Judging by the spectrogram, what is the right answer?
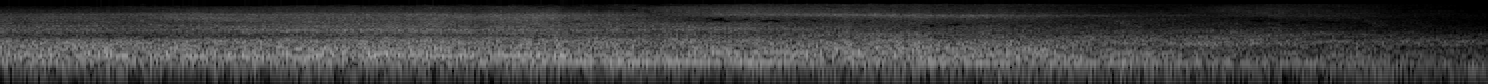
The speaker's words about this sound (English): here comes a truck.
